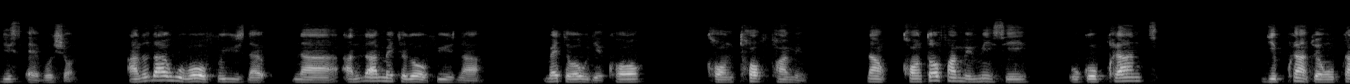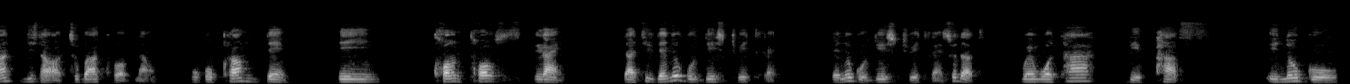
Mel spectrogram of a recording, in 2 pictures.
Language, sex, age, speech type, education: Nigerian Pidgin, male, 46-60, spontaneous, tertiary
